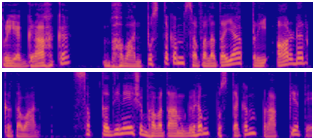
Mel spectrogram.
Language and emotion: Sanskrit, happy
